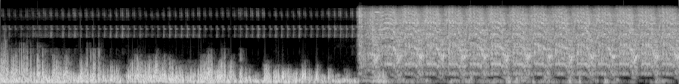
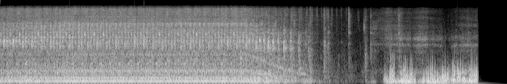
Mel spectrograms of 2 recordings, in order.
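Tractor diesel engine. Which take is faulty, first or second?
first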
